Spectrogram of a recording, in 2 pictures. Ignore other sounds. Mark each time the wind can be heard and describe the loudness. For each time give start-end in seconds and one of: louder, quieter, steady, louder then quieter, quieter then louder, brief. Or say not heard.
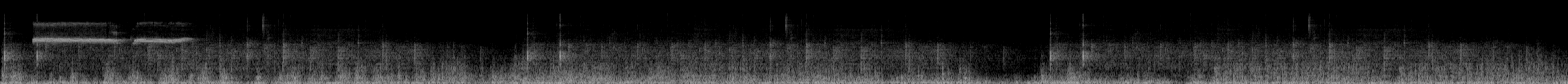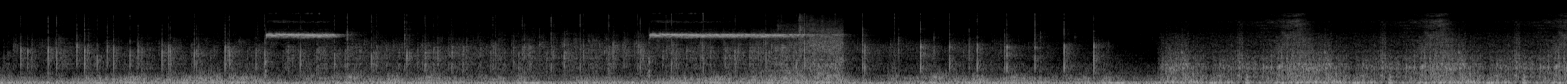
0.0-31.3 steady.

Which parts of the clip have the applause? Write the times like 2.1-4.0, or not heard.
0.0-26.8.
